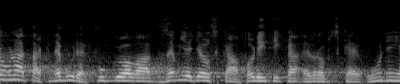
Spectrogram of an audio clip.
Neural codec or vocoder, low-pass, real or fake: none; 14.4 kHz; real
